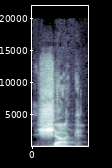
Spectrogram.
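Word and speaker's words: Shough: It's pronounced shuck.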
